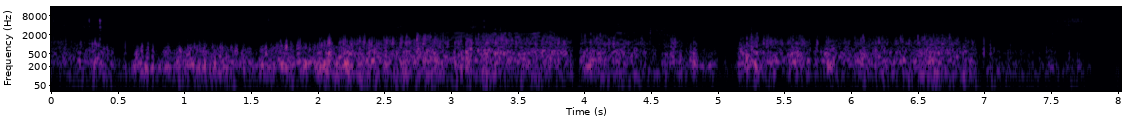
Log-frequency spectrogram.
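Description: Wind buffeting the camera's microphone in uneven gusts, dropping away near the end.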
